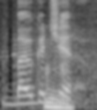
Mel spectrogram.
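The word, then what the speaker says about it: Bogue Chitto: There's a lot of chalk Indians down here, meaning big creek or large stream, and it is pronounced bogacitt.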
